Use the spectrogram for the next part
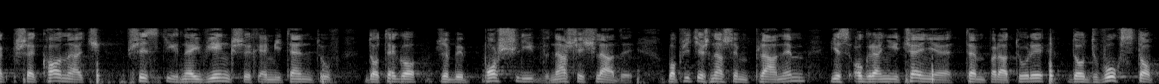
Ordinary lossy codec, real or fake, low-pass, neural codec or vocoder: MP3, 48 kbps; real; 5.4 kHz; none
